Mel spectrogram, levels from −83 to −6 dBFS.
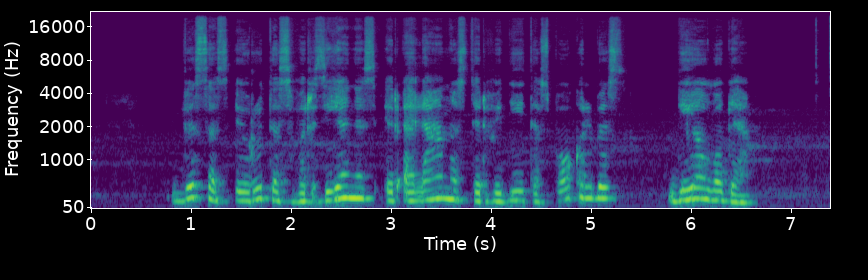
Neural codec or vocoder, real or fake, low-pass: vocoder, 44.1 kHz, 128 mel bands, Pupu-Vocoder; fake; 19.8 kHz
